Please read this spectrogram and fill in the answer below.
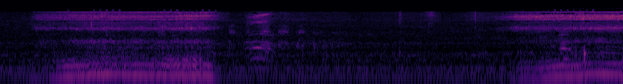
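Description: Two long, low, rattling breaths in during sleep, several seconds apart, with quiet between them; snoring.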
